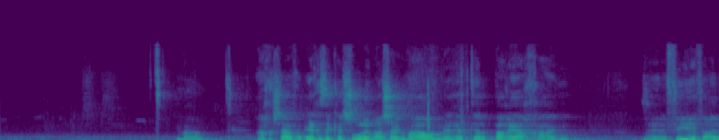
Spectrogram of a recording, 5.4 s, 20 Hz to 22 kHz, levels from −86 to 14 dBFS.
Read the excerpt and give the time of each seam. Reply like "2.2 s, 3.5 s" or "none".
none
